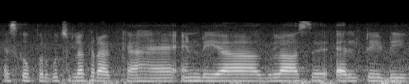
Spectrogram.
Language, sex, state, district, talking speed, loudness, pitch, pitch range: Hindi, female, Haryana, Jhajjar, 145 wpm, -16 LUFS, 160 Hz, 155-165 Hz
